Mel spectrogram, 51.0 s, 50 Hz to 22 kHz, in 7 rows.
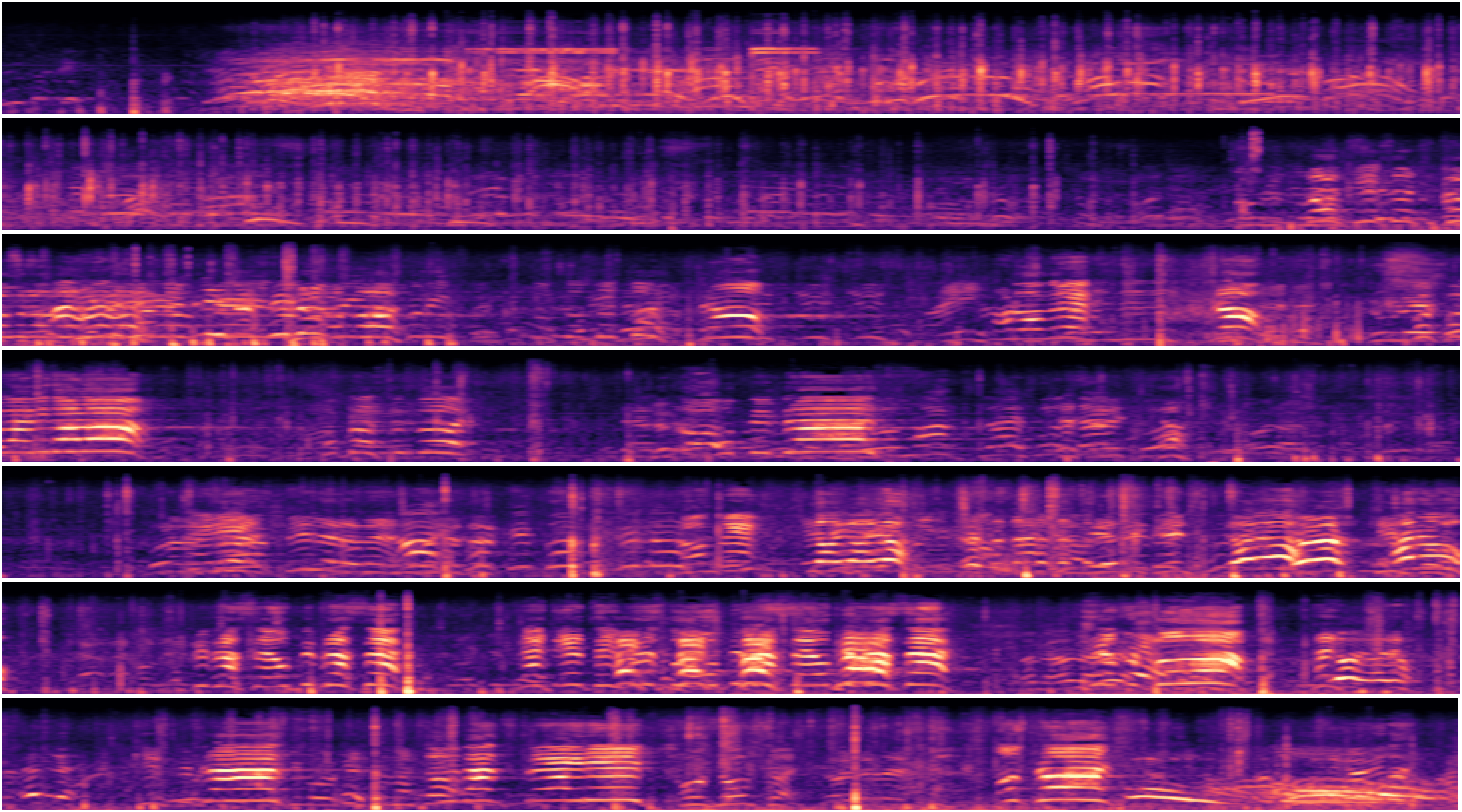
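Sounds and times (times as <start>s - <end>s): players shouting: 1.0s - 7.1s, 37.3s - 47.1s, 48.7s - 51.0s
footballers shouting: 1.0s - 8.8s, 13.7s - 21.0s, 21.7s - 22.9s, 29.9s - 47.2s, 48.0s - 51.0s
ball being kicked: 38.3s - 39.1s, 46.8s - 48.8s.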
